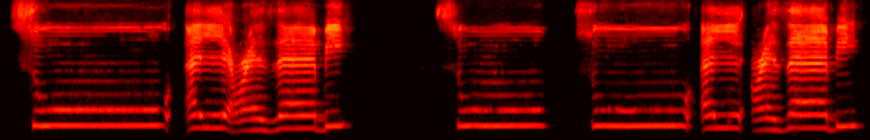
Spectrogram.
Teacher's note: سو میں کھینچیں گے 4 حرکات یا 5 حرکات کے برابر, العذابی 1 2 3 4 5, سوء العذابی, ہاں متصل جی, سوء العذابی 4 یا 5 حرکات کے برابر کھینچ کر لمبا کرنا ہے. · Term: مد واجب متصل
